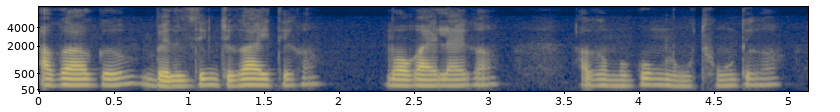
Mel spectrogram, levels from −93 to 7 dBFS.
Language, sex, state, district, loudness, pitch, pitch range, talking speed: Wancho, female, Arunachal Pradesh, Longding, -20 LUFS, 170 Hz, 160-175 Hz, 165 wpm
